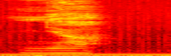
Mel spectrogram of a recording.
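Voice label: "nya", Tibetan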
